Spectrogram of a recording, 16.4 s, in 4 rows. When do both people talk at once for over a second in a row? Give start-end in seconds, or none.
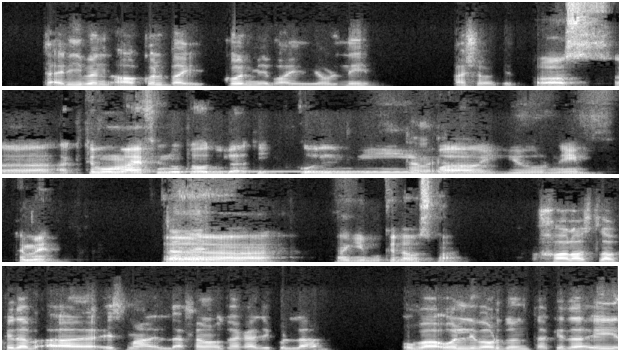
none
